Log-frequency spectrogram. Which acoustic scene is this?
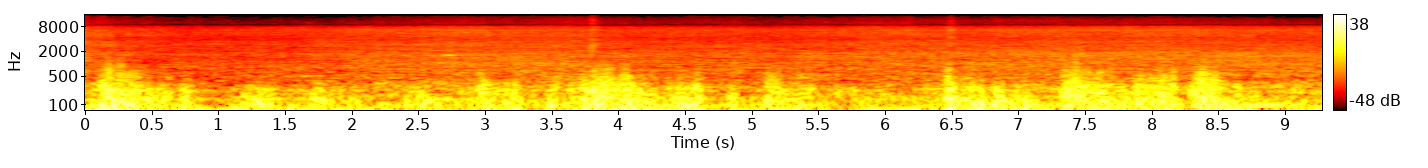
street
